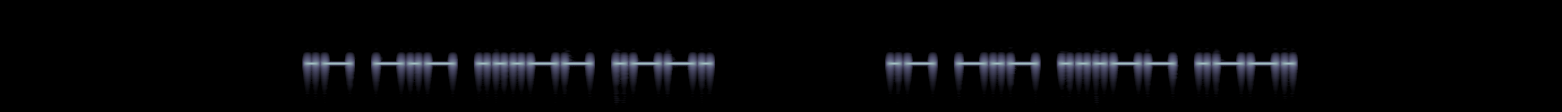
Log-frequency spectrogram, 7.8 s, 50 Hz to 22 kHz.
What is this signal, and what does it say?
Morse code, heard as a keyed tone, about 28 wpm, 700 Hz. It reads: AK3P AK3P
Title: USA Call Signs - 4 Characters - Repeated 2x - 28wpm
